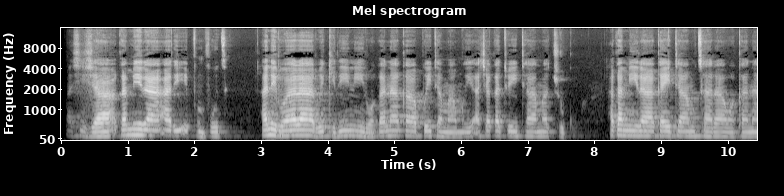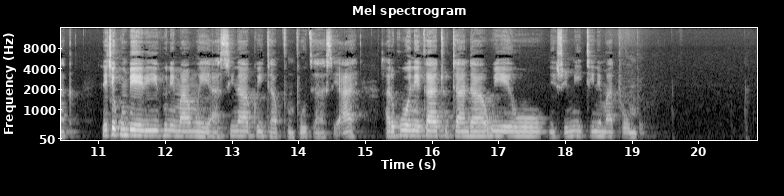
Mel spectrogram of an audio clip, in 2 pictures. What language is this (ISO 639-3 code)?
sna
